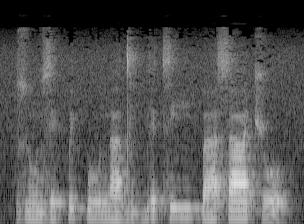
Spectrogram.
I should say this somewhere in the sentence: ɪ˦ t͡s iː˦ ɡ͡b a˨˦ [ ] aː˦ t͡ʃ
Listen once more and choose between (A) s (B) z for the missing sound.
A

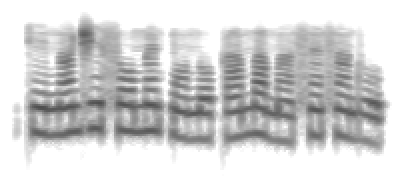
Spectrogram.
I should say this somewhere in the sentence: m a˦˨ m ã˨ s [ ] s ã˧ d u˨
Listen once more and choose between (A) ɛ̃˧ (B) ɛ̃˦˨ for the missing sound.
A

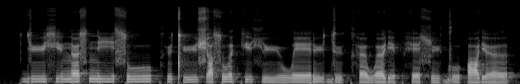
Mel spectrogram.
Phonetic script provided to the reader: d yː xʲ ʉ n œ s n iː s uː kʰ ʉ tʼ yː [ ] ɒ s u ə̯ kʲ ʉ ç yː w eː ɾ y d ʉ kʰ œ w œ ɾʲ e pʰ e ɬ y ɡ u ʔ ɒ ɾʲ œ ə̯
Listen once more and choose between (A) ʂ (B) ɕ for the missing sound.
B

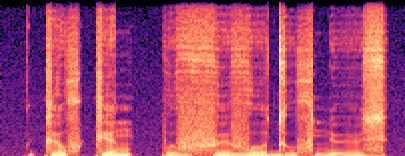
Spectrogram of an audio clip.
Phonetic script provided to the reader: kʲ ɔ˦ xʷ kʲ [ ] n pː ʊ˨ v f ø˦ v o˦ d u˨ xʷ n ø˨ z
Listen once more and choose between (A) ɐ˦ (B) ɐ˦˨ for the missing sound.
A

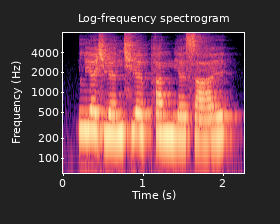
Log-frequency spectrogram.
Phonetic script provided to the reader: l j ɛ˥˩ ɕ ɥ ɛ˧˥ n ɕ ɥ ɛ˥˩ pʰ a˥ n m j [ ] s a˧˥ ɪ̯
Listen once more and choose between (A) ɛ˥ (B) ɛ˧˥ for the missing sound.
B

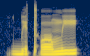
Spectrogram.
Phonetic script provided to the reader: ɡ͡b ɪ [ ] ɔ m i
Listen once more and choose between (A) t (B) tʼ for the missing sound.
B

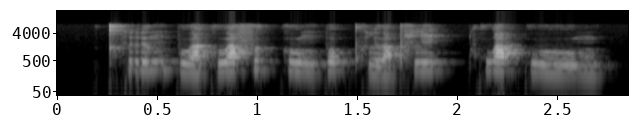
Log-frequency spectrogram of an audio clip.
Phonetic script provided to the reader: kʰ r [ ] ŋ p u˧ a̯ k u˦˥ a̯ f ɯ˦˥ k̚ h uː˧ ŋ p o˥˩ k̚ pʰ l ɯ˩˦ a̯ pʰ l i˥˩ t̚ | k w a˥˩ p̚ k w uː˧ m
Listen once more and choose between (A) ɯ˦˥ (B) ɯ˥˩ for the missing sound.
B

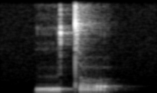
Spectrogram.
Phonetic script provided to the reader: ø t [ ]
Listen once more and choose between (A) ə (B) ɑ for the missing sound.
B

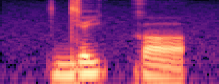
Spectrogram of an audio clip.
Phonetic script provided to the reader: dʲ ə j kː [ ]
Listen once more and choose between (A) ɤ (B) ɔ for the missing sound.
B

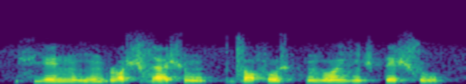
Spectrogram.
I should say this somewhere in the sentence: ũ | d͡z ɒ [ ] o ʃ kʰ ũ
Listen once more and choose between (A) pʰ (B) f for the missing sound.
B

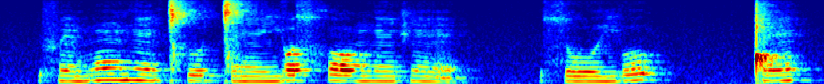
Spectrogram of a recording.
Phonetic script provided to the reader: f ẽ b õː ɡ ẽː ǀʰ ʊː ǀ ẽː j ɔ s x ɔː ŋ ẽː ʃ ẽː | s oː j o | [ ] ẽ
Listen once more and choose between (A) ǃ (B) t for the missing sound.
A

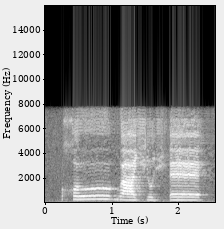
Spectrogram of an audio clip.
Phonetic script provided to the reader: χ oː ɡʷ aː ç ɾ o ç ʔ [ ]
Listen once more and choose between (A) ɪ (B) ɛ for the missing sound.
B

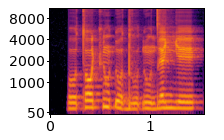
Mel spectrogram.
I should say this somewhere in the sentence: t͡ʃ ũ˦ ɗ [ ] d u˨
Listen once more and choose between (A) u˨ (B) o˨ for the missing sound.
B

